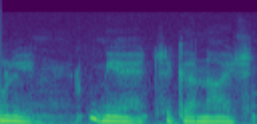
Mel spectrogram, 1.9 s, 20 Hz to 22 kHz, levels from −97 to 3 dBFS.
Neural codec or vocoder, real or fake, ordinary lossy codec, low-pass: none; real; none; 14.4 kHz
